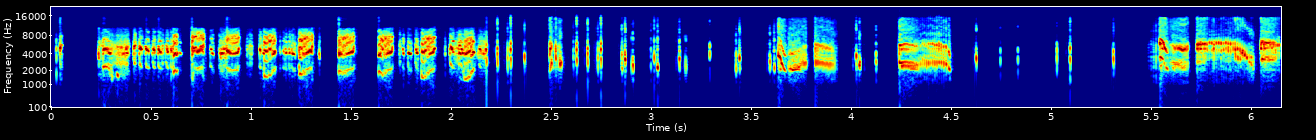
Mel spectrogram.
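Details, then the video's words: Swiftlet lure call meant to attract swiftlets: a long, bright buzzy twitter opens, followed by scattered clicks and short chirps, then further rasping chatter bursts. "Suara Panggil Walet Raja Liur Terbaru Call Swallow Birds"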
